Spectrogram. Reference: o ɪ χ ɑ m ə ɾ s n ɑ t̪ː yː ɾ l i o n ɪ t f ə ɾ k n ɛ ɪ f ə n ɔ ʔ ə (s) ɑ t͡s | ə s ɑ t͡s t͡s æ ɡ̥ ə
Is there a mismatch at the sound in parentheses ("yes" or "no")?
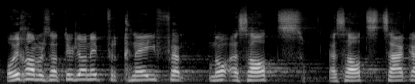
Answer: no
